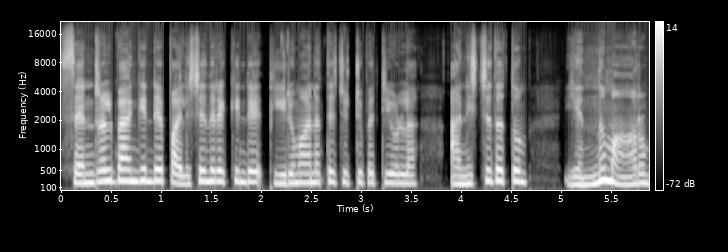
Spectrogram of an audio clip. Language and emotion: Malayalam, fearful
